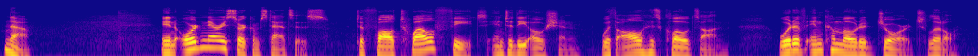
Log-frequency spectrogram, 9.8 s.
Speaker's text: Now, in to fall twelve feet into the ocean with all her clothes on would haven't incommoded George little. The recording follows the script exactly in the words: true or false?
false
